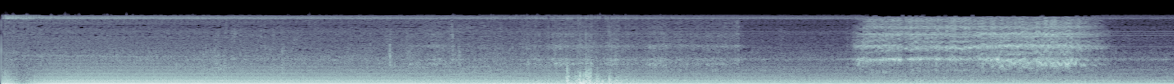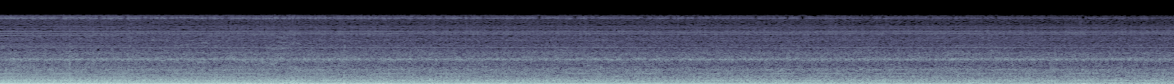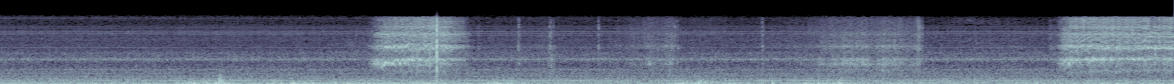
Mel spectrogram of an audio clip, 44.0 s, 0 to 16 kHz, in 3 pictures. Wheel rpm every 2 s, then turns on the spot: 0, 0, 10, 20, 20, 70, 130, 0, 0, 0, 0, 0, 0, 0, 0, 0, 0, 60, 0, 0, 10, 90.
4-10 40-42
